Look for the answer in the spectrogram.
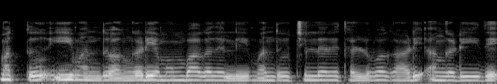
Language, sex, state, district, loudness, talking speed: Kannada, female, Karnataka, Chamarajanagar, -16 LUFS, 145 wpm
